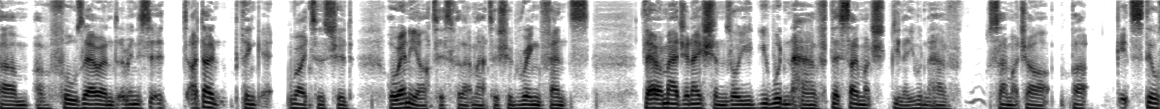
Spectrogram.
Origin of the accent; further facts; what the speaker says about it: England, United Kingdom; there's been precious little reaction to the fact that I'm English.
